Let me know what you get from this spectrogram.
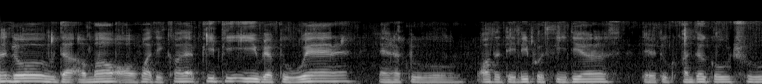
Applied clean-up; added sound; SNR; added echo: neural mask model Resemble Enhance denoiser.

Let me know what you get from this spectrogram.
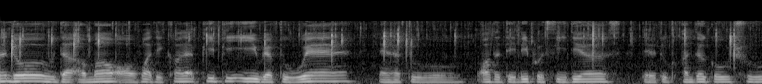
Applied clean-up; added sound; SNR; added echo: none; Stream; 9 dB; none.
